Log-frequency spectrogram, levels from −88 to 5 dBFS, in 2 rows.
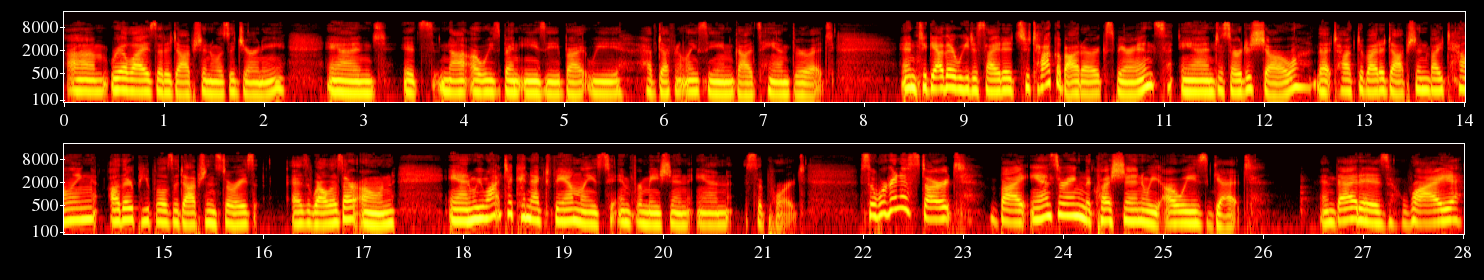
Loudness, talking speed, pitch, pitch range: -22 LUFS, 165 wpm, 170 Hz, 160-200 Hz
